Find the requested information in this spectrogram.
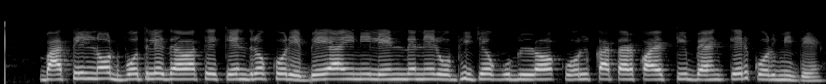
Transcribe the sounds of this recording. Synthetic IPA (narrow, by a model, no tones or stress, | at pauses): bat̪ilnoʈbod̪led̪eoakekend̪ɾokoɾebeajnilenɖ̪eneɾobʱid͡ʑoɡuɾlokolkat̪aɾkɔek̚ʈibɛŋkeɾkoɾmid̪eɾ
